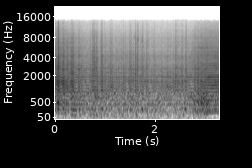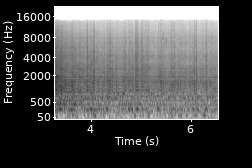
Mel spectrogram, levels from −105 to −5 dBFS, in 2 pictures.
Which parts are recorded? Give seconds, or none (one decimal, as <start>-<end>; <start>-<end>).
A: none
